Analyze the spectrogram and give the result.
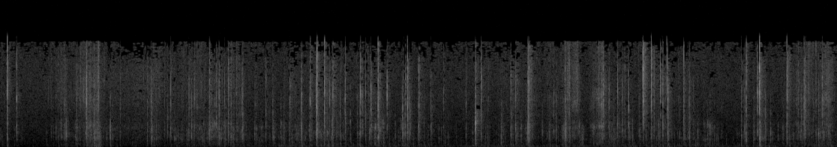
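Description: A thin, empty, clear printed plastic bag is gently squeezed and crinkled with fingertips and long nails. The result is a quiet, continuous stream of bright, crackling crinkles with sharper snaps scattered throughout, over a faint, steady low hum.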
